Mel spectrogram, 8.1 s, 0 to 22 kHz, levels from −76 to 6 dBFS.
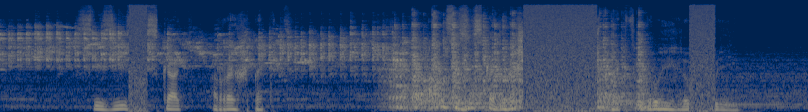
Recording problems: animal sounds; very loud; throughout; 5 dB above the speech
audio cutting out; filled with static; at 1.5 s, at 5 s for 0.5 s and at 7 s

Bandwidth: 18 kHz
